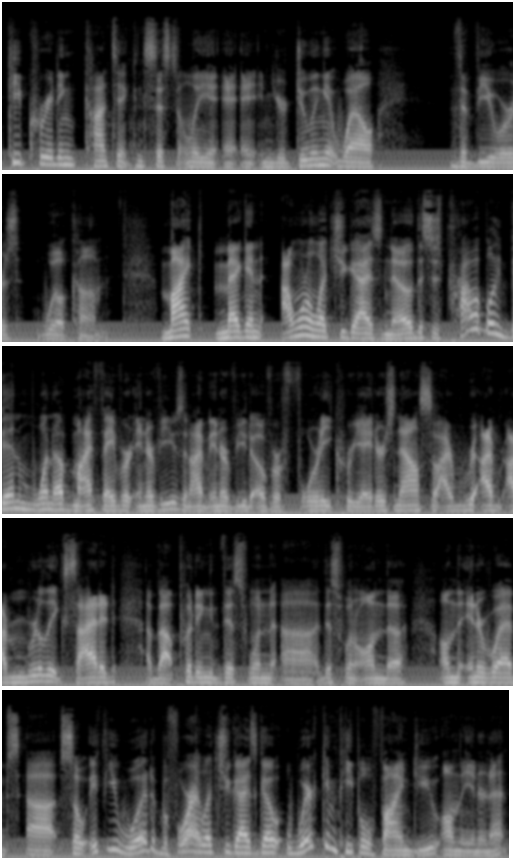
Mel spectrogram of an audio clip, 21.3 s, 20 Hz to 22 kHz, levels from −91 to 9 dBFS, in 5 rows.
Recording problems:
electrical hum; faint; throughout; 50 Hz, 25 dB below the speech

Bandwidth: 14.5 kHz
